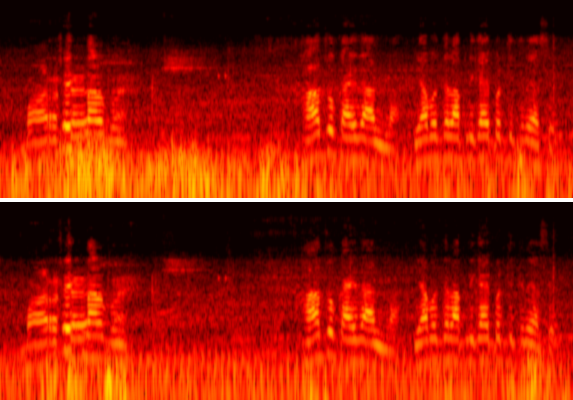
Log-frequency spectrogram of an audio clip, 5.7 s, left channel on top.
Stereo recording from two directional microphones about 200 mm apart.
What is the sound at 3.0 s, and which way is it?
Speech, 45° left (ahead or behind).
